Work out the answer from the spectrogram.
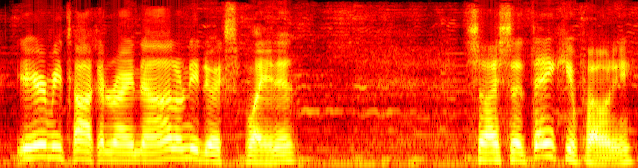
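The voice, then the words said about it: Slightly nasal, slightly slurred voice. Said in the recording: “I'm a little nasally. I kind of slur a little.”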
